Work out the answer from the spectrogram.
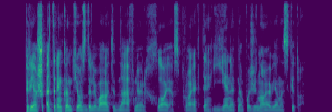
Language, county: Lithuanian, Telšiai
